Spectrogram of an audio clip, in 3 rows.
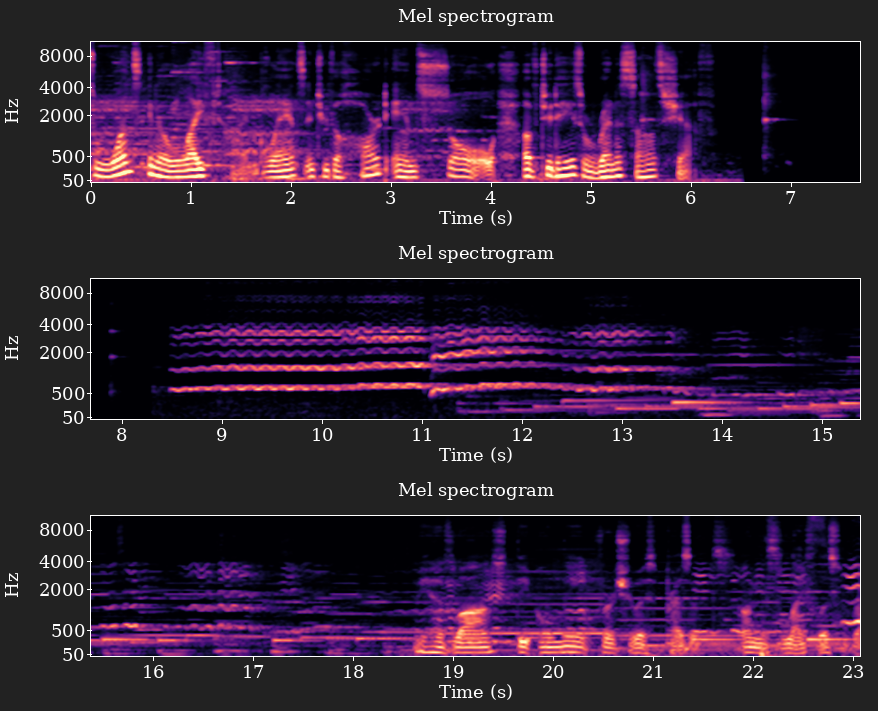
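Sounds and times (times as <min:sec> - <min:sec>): orchestral accompaniment: 0:00.0 - 0:04.2, 0:12.8 - 0:23.0
operatic singing: 0:00.0 - 0:04.4, 0:08.5 - 0:23.0.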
